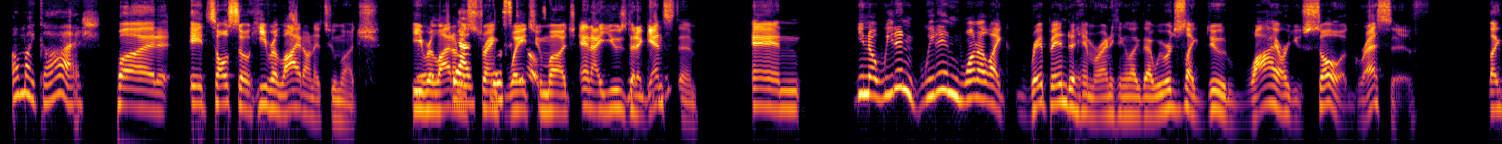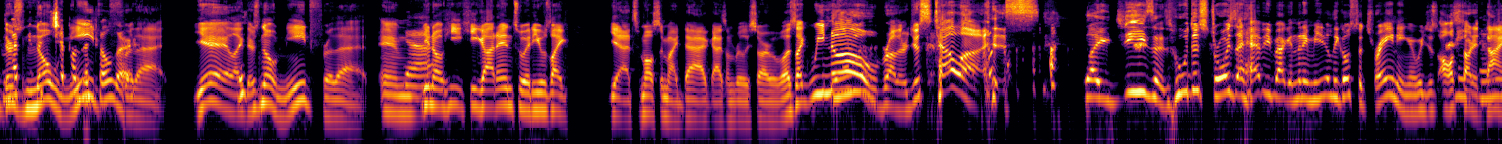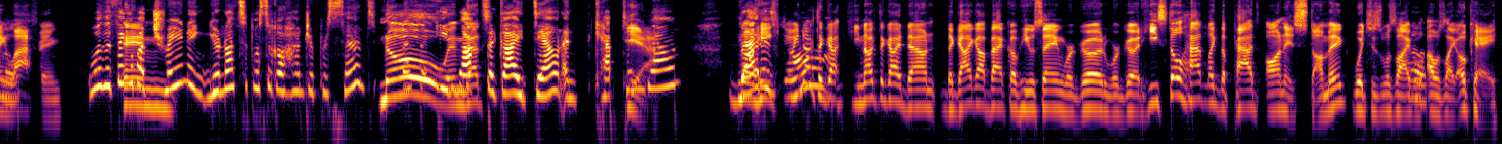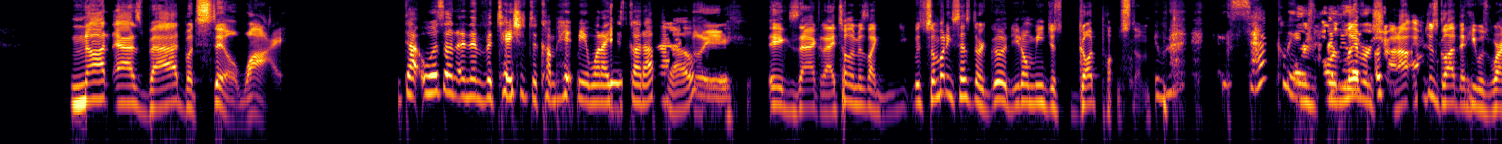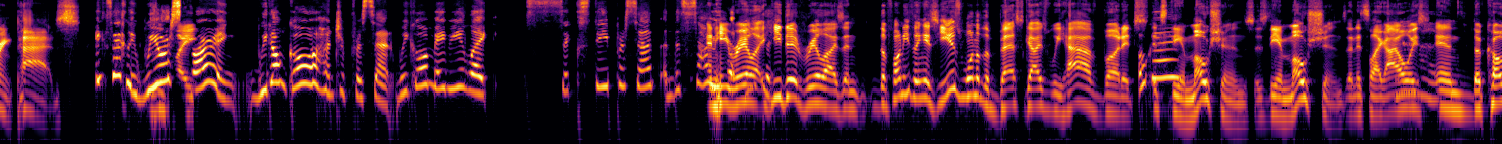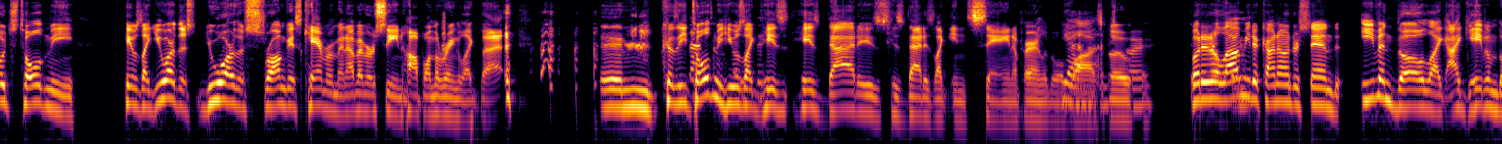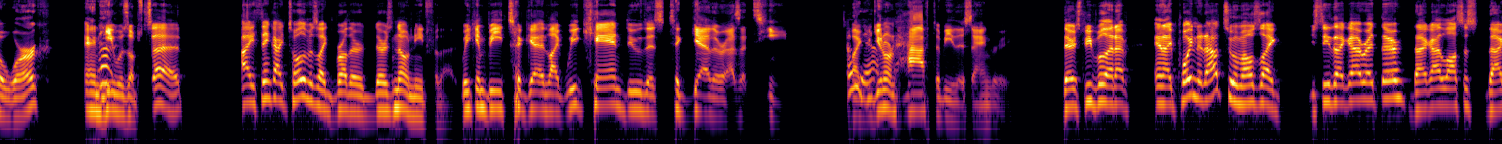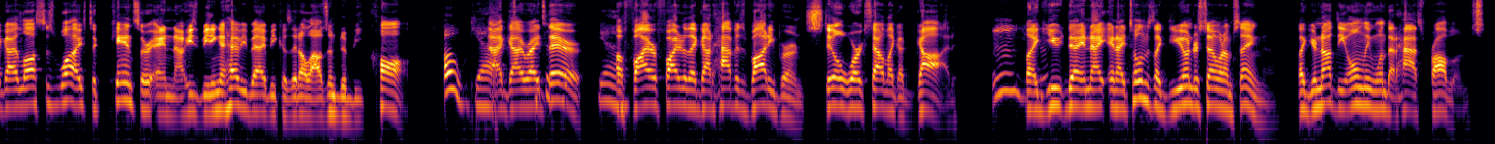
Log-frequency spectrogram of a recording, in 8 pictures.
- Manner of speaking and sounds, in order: other background noise; stressed: "know"; laughing while speaking: "us!"; laugh; alarm; laughing while speaking: "Right"; chuckle; laugh; scoff; stressed: "can"; stressed: "have"
- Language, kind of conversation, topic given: English, unstructured, How can I use teamwork lessons from different sports in my life?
